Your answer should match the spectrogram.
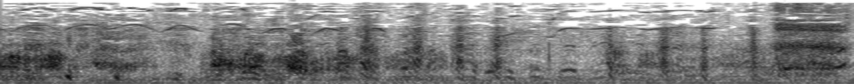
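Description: People laughing in bursts.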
